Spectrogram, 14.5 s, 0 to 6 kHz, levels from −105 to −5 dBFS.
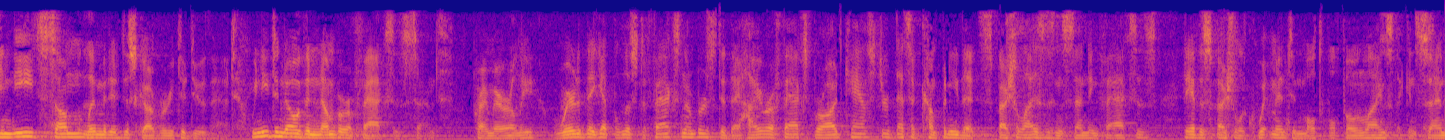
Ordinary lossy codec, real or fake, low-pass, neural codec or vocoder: AAC, 24 kbps; real; 5.4 kHz; none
